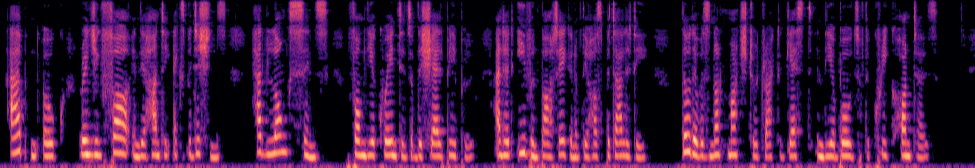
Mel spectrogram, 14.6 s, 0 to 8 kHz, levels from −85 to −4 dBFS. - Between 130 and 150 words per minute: No, average, 170 wpm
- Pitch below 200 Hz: No, high, 230 Hz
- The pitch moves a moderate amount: No, narrow, 2.2 semitones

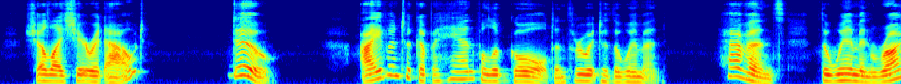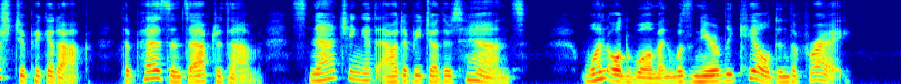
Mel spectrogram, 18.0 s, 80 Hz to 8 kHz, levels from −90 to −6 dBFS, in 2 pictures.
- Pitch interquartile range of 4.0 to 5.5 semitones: Yes, average, 4.4 semitones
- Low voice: No, medium, 160 Hz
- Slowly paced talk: No, average, 155 wpm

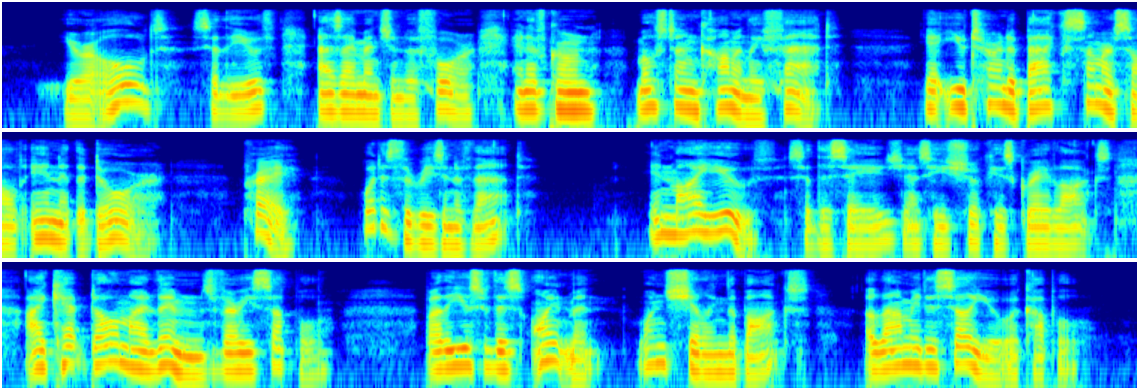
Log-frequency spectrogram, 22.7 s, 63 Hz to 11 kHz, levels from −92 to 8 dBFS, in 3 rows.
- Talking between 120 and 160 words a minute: No, average, 180 wpm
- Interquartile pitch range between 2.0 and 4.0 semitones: No, average, 4.4 semitones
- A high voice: No, medium, 140 Hz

